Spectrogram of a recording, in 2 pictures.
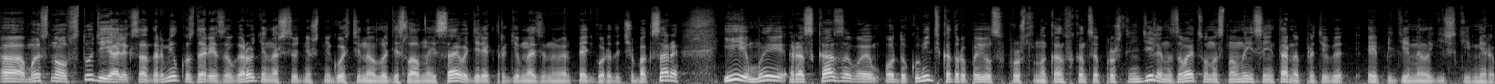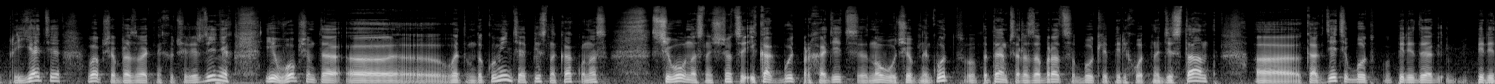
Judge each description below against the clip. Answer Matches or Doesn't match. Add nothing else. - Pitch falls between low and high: Doesn't match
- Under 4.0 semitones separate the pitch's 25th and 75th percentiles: Doesn't match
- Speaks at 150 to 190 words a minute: Matches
